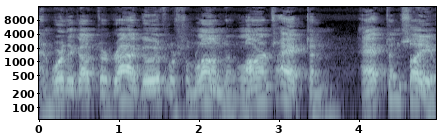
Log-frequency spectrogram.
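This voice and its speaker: A man with an Appalachian accent against noticeable background noise. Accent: Appalachian Kentucky rural. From Eastern Kentucky, Owsley County. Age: 70s. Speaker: storyteller reminiscing. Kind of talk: oral history interview.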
